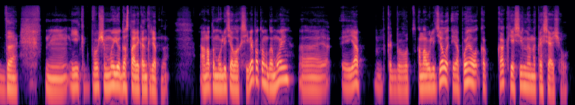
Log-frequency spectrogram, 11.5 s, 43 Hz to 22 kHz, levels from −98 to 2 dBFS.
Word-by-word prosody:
Да. 110 0 0 0.6
М, 105 0 -2
и 125 +1 0
как 120 0 -13
бы, - - -23
в 130 - -1
общем, 130 0 +3
мы - - +5
ее 135 -1 +6
достали 120 -3 +4
конкретно. 115 -2 -1 0.6
Она, 120 +3 +1
там, 125 0 +1
улетела 120 -2 +2
к - - -9
себе 120 +10 +2
потом 175 -7 +1
домой. 185 +12 +2 0.2
А 110 +1 -6 0.2
я 130 +5 +1 0.5
как 115 -1 -6
бы 110 -1 -6
вот 110 0 -6
она 120 0 +2
улетела, 125 +10 +3
и 130 - -8
я 125 - 0
понял, 160 -1 +3
как 125 -2 -5 0.2
как 155 0 -1
я 135 - +3
сильно 135 -3 0
накосячил. 115 -4 -2
120 Hz, 170 wpm, -22 LUFS, 115-135 Hz, 0.6 s, ее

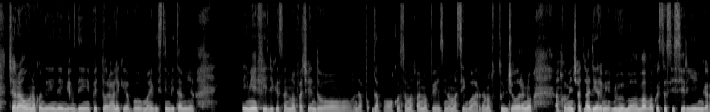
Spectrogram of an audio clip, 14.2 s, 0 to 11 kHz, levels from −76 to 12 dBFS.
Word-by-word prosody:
C'era 180 - +5
uno 200 +1 +5
con 155 -4 0
i 145 0 +2
dei 145 -1 +2
mhmm, 155 +1 -2
i - - -4
dei 155 -1 +1
pettorali 150 +2 0
che 135 -5 -4
boh, 125 +1 -3
mai 125 0 -2
visti 135 +2 -6
in 140 - 0
vita 140 0 -1
mia. 135 -1 -2 1.0
E 155 - +1
i - - +4
miei 155 +1 +8
figli 155 -5 -3
che 120 - -3
stanno 120 +1 -3
facendo 120 -2 -3
da - - -9
po - - -14
da - - -6
poco, 110 +1 -9
insomma, 115 0 -5
fanno 115 0 -3
pesi, 115 -1 -7
no, 115 0 -4
ma 115 0 -3
si 115 +1 -8
guardano 115 0 -5
tutto 115 +6 -8
il 140 - 0
giorno, 140 +1 +3 0.5
han - - -7
cominciato 135 +2 +1
a 140 - +9
dirmi: 130 -2 +3
"No 155 0 +3
mamma, 145 -1 +3
ma - - 0
questo 150 +2 -1
si 155 - -6
siringa." 140 -1 0
135 Hz, 200 wpm, -21 LUFS, 120-150 Hz, 1.0 s, a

